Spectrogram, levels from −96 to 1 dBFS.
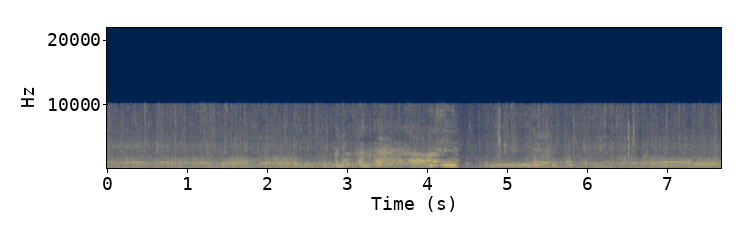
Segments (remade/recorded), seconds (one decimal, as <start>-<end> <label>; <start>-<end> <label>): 0.0-1.8 recorded; 1.8-4.4 remade; 4.4-5.1 recorded; 5.1-6.7 remade; 6.7-7.7 recorded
